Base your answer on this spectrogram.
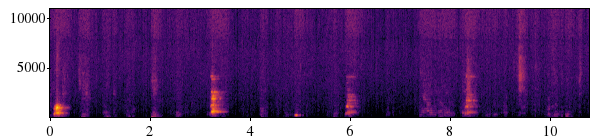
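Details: Four-week-old Cavalier King Charles Spaniel puppies indoors in a puppy pen, meeting other dogs and trying puppy mash; soft, short whimpering yips scattered every couple of seconds in a quiet room.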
